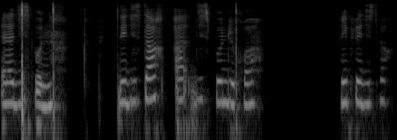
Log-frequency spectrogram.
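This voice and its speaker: This YouTuber's slightly high, level voice narrates a quick, casual walkthrough of her game map. Hesitant and full of fillers and restarts, she notes she can hardly catch her breath and sounds it. The sound is dull and muffled, like a budget mic.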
